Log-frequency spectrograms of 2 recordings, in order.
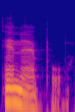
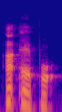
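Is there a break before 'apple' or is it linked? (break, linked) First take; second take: linked; break. First: The article links smoothly into the noun. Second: There is a break between the article and noun. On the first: The speaker calls it right. "Tudo se conecta" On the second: The speaker calls it wrong. "olha esse corte que tá dando"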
